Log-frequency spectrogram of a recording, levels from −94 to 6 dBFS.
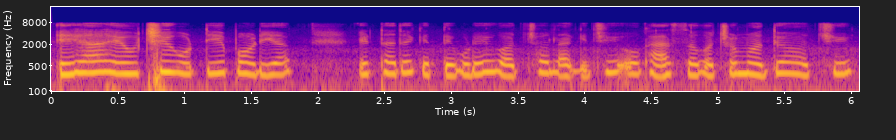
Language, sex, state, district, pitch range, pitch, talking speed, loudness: Odia, female, Odisha, Khordha, 290-320 Hz, 305 Hz, 140 wpm, -15 LUFS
